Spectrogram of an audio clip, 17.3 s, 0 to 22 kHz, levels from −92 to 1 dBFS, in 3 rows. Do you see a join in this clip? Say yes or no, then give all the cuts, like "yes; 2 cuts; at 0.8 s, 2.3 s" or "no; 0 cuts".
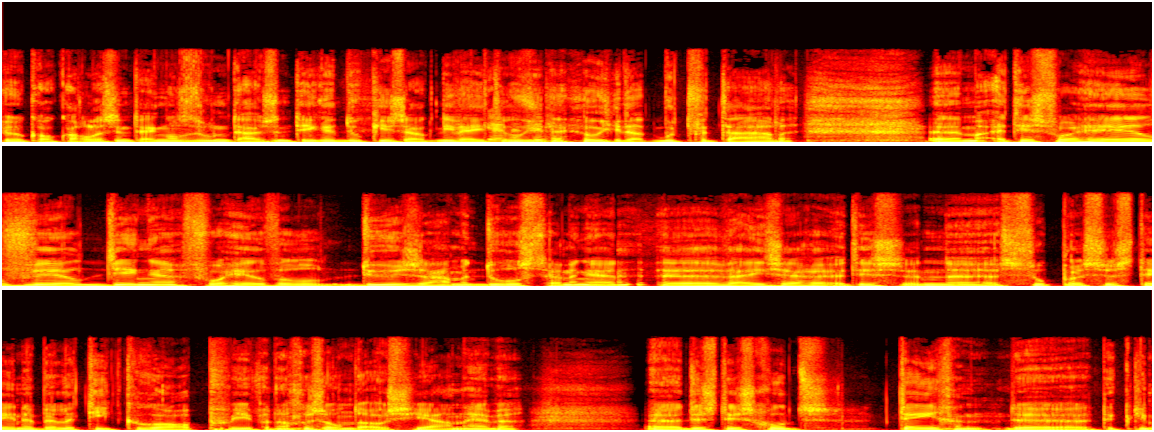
yes; 3 cuts; at 2.7 s, 8.8 s, 12.6 s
